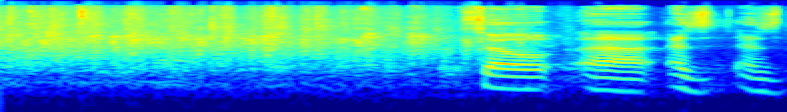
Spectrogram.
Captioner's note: audience applauding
